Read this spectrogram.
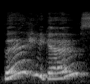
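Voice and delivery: high, loud shout; onlooker shouting. A narrator's reading. Onlooker in the crowd shouting, high and loud. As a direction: point and shout it out. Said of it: "somebody shouted".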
